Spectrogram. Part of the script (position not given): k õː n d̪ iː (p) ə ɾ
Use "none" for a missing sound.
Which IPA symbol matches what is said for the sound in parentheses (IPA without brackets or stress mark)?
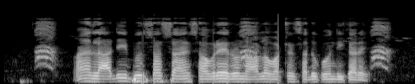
k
